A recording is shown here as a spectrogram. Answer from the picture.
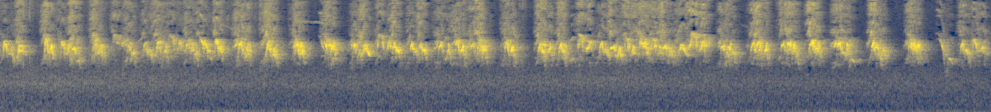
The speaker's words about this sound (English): That's the house sparrows. That's what they do. They're very gregarious wee birds. And fly about in little flocks, and every now and again they dive into a bush or a hedge or a tree or something, and you get that sometimes for a long, long time.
